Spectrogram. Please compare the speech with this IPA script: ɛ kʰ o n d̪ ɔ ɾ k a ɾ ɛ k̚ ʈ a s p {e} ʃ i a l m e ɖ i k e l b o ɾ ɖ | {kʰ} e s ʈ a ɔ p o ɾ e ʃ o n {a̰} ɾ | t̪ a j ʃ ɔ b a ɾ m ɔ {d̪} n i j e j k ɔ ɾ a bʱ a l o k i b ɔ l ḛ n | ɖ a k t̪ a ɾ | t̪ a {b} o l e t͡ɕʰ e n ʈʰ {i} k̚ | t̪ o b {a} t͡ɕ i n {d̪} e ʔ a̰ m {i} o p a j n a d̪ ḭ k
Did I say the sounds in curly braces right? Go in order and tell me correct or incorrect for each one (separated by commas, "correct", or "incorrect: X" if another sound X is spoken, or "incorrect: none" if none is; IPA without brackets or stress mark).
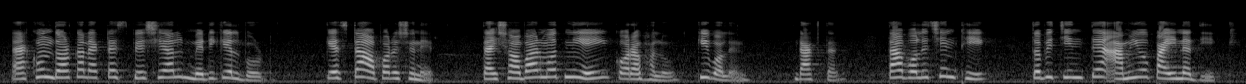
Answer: correct, incorrect: k, incorrect: ḛ, incorrect: t̪, correct, correct, incorrect: i, incorrect: t̪, correct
